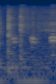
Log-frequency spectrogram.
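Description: A neighbour's chickens cluck nearby in a few short, quick calls spaced about every third of a second, moderately loud against a quiet background.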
